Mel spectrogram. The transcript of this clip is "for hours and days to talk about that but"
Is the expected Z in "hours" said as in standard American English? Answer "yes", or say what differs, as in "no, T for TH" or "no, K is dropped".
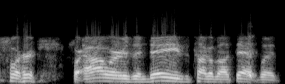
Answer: yes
